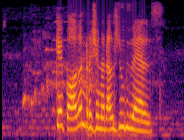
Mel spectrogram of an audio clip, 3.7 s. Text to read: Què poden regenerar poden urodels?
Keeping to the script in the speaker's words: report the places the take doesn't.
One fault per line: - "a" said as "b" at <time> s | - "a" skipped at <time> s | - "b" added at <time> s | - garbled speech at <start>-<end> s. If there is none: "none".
- "poden" said as "els" at 2.3 s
